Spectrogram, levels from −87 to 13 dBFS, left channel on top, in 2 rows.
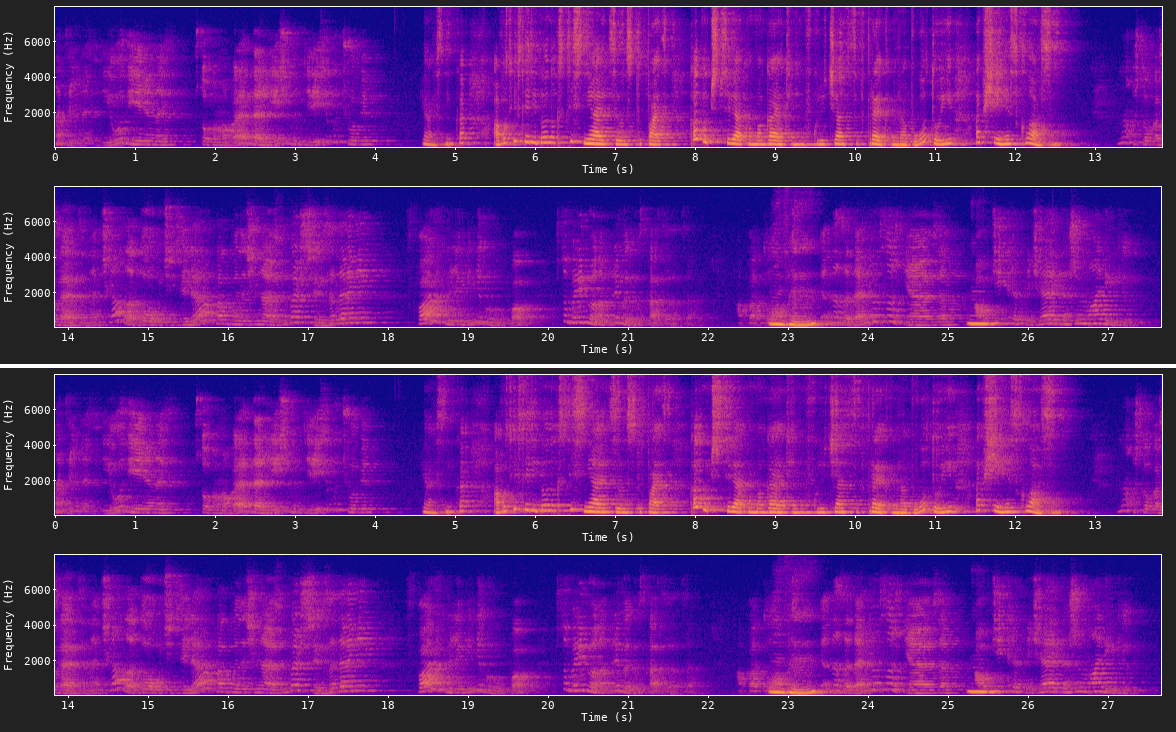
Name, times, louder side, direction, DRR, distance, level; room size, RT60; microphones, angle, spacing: voice 1, 0.0-1.4 1.8-4.0 13.0-18.1 18.4-19.8 20.2-21.8 22.4-23.1 23.4-27.2, right 1 dB, ahead, -5 dB, 7.1 m, -33 dB
voice 2, 4.6-12.6 22.8-23.4 25.2-25.6, left 1 dB, 30° left, 1 dB, 0.9 m, -17 dB
25.5 x 18.5 x 2.5 m, 1.1 s
head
